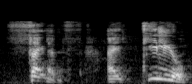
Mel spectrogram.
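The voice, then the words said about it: Bad impression of a puppet voice. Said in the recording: “I've done a really bad impression of the Jeff Dunham puppet”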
